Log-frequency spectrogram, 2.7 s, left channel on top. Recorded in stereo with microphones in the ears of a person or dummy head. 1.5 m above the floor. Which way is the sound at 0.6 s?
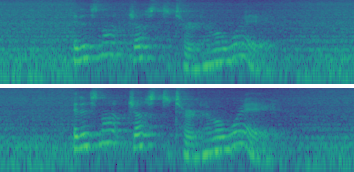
15° right (ahead or behind).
